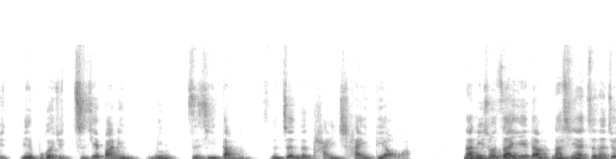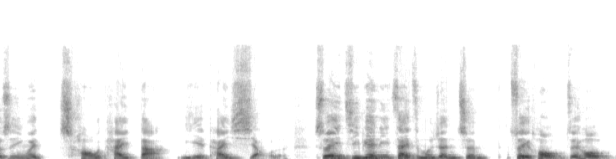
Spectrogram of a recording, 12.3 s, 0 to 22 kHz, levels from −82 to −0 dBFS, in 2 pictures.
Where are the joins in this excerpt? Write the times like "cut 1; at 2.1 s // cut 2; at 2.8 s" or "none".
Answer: cut 1; at 9.1 s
